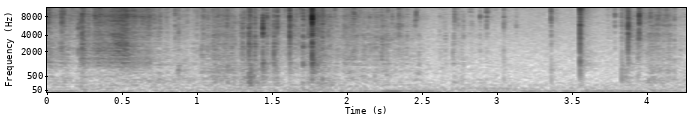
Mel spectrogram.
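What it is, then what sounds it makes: Dry soap shavings, crushed. Handfuls of thin pink and blue shavings from a pile of dry soap are squeezed and crushed in cupped hands, then pinched with the fingertips. A soft, bright crinkling crunch is broken by a few sharp, high crackling snaps that stop instantly. The sound is quiet and dry, with almost no low end.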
